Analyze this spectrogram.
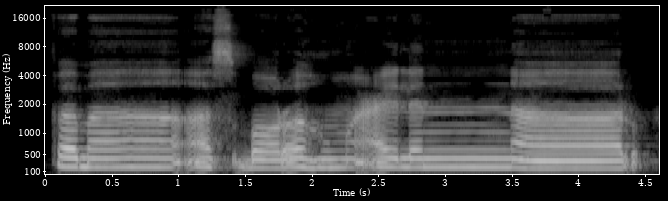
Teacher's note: وقف میں را کو پر پڑھیں گے، اگرچہ اس کے نیچے زیر ہے لیکن اس کو اس سے پہلے جو ہے نون کے اوپر زبر ہے، تو اس کی وجہ سے یہ والا را بھی وقف میں پر پڑھا جائے گا۔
